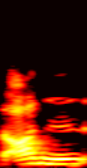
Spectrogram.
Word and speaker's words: Auden: i'm so excited to be talking today with auden am i pronouncing your name right yeah that's right i'm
